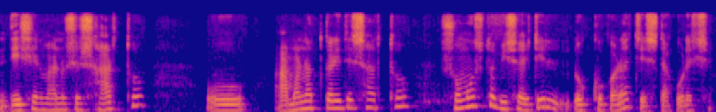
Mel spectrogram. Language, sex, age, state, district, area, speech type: Bengali, male, 30-45, West Bengal, Howrah, urban, spontaneous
